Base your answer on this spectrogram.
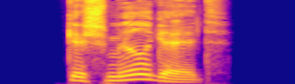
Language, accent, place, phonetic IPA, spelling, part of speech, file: German, Germany, Berlin, [ɡəˈʃmɪʁɡl̩t], geschmirgelt, verb, De-geschmirgelt.ogg
- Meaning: past participle of schmirgeln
